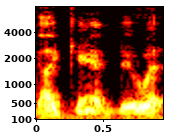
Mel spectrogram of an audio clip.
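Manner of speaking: crying, breathy, tearful whispered sob. Retelling crying at the pool's edge as a child: imitating own past crying. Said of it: "I'd just be crying, like".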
